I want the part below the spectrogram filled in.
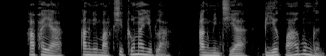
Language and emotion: Bodo, fearful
